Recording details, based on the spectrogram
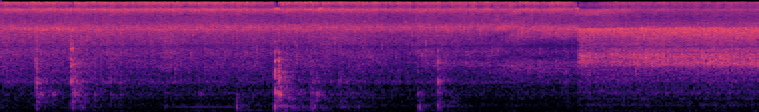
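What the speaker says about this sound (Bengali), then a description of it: "টমেটো কুচি দিয়ে ভালোভাবে কষিয়ে নেব" Chopped tomato with spices frying in a pan for potato curry, stirred in several distinct scrapes over a steady sizzle that swells louder and hissier toward the end.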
